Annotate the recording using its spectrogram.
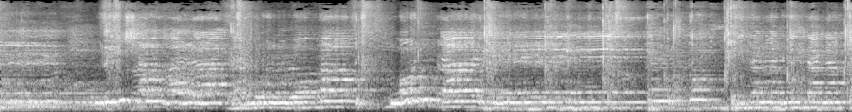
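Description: A mixed group of men and women singing a Bengali song together in unison, with guitar accompaniment, holding long notes that slide between pitches.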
